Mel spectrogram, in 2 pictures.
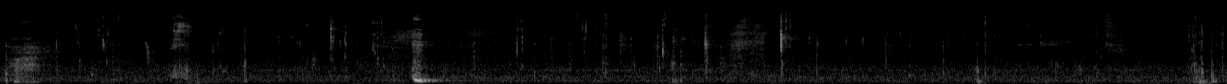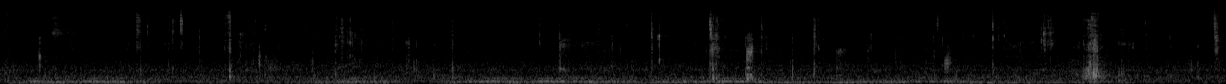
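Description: Close-miked eating: biting and chewing pork, with wet mouth clicks and crunches.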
